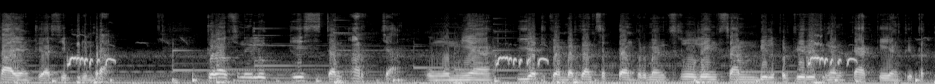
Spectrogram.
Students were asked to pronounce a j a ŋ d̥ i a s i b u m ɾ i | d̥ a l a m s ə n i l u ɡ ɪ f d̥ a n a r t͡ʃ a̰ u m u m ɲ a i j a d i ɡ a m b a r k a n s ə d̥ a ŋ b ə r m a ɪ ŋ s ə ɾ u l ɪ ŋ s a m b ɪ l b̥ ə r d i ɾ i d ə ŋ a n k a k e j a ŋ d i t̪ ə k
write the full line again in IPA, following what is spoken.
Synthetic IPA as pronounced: a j a ŋ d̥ i a s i b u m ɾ a | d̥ a l a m s ə n i l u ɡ ɪ s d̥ a n a r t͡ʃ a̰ u m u m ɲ a i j a d i ɡ a m b a r k a n s ə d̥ a ŋ b ə r m a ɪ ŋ s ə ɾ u l ɪ ŋ s a m b ɪ l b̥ ə r d i ɾ i d ə ŋ a n k a k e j a ŋ d i t̪ ə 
